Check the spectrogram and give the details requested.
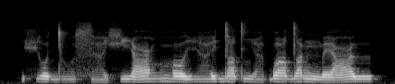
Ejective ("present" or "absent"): absent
